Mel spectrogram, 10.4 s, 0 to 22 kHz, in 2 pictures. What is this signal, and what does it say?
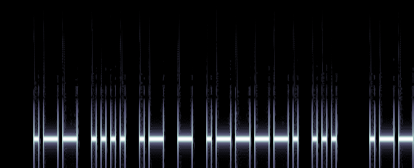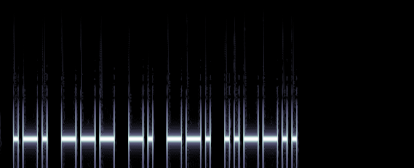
Morse code, heard as a keyed tone, about 20 wpm, 700 Hz. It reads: WHAT'S WRONG?
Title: A Sound Of Thunder 20wpm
